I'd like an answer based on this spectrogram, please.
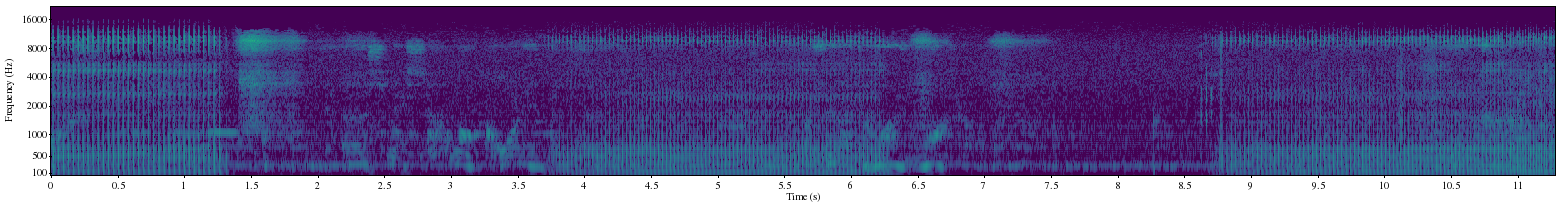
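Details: Male French Bulldog kept as a pet, snoring while asleep: long, rough, rasping snore stretches repeat in three bouts, separated by quieter passages where a person talks softly nearby.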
